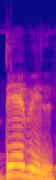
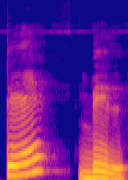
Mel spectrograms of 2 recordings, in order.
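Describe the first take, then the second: First: Said in the usual way. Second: টেবিল stretched slowly as te-bil; slow split of টেবিল after saying it normally; syllable by syllable. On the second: Shown as a demonstration. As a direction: pull টেবিল apart into two beats. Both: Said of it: "দুবারে উচ্চারিত হয়".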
